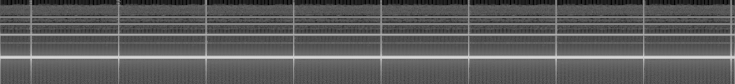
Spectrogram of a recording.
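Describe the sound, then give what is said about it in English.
A long, unbroken censor beep: a steady mid-pitched electronic tone that holds for several seconds, with faint regular ticks underneath and no voices. “That'll be a really long beep.”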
